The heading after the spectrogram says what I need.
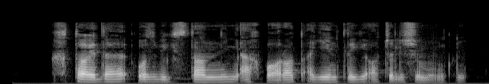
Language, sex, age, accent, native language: Uzbek, male, 25-34, Toshkent viloyati, Uzbek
